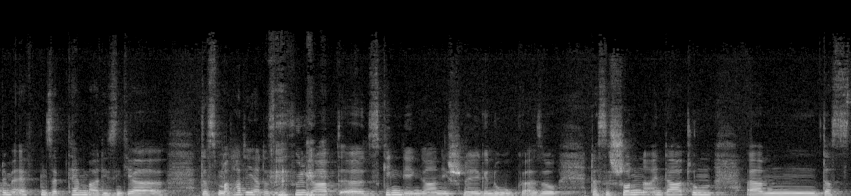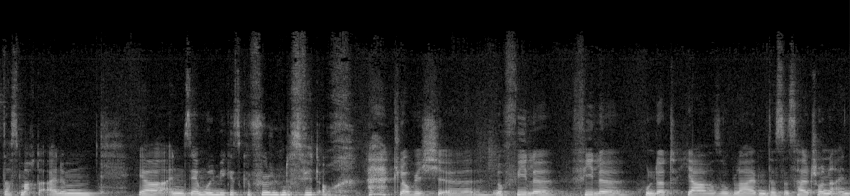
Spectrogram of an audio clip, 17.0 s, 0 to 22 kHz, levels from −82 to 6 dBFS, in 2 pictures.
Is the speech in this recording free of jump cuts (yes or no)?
yes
